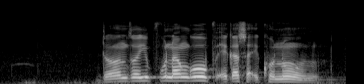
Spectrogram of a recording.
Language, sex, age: Tsonga, male, 23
